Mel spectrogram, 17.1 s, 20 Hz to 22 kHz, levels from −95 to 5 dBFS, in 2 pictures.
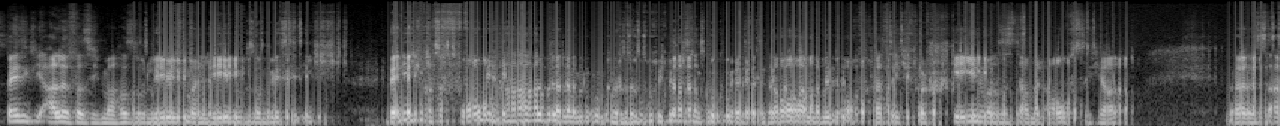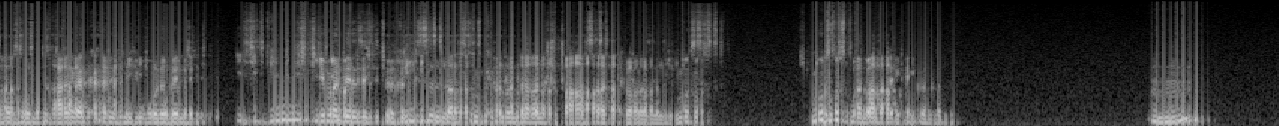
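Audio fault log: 0.85 to 17.06 s, buffer tearing: just after "alles was ich mache" a steady robotic rattle at about 23 Hz sets in and lasts to the end, present only while there is sound. The writing program and the reading hardware have drifted so they cross inside every period, which fits a 2048-sample buffer. Each period then carries roughly a third of stale audio, about a tenth of a second old, spliced in with hard joins on both sides.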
